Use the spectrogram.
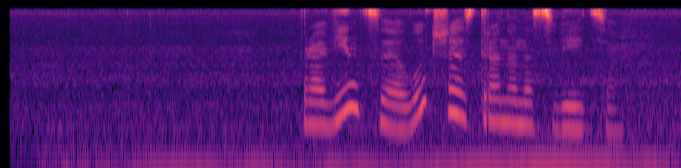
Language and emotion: Russian, positive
